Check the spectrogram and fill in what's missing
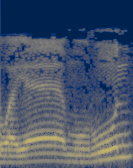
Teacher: إبدال الهمز الساكن بألف المادية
